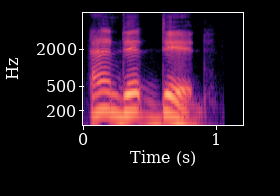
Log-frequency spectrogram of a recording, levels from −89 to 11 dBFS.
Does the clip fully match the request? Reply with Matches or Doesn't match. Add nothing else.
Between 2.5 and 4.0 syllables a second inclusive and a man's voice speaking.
Matches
